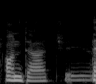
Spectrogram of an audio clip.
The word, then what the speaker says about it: Ondaatje: Ondaatje.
